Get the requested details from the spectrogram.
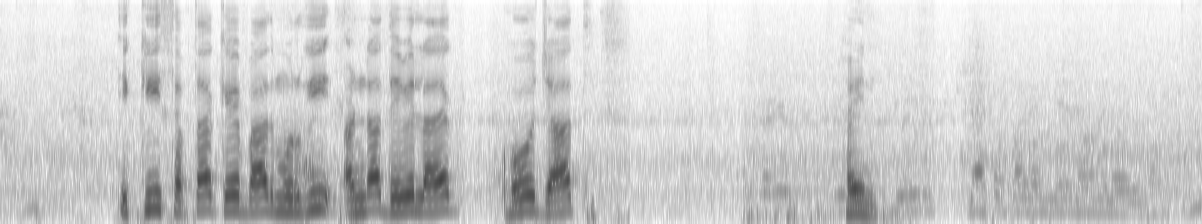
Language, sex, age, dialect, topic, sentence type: Bhojpuri, male, 36-40, Northern, agriculture, statement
